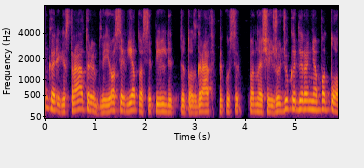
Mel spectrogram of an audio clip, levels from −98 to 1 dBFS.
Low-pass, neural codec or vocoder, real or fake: 7.2 kHz; vocoder, 22.05 kHz, 80 mel bands, HiFi-GAN; fake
